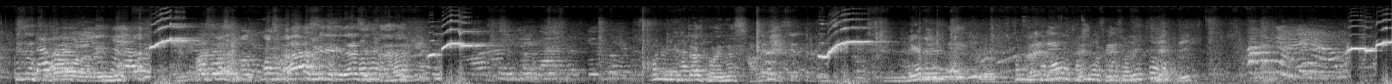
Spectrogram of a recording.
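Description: Men talk and laugh cheerfully close by.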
